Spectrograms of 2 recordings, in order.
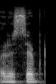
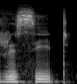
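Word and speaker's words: receipt: इट इ very interesting हम इसको रिसेप्ट बोलते हैं नो इट्स रिट ठीक है और बहुत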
